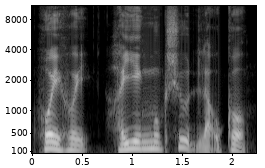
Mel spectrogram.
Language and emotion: Manipuri, neutral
